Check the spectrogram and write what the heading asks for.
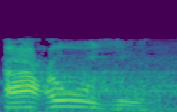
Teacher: جیسے ہم نے مشق کی، اعوذ، پہلے حمزہ ہے، حمزہ کو سختی کے ساتھ ادا کریں گے اور حمزہ عین میں فرق کریں گے. حمزے کا مخرج الگ ہے، ابتدائے حلق، اور عین کا مخرج وسط حلق یعنی درمیانے حلق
